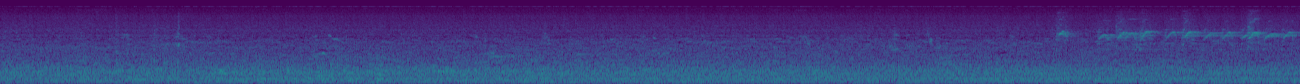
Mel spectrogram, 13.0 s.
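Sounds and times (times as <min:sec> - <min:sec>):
outdoor background noise: 0:00.0 - 0:13.0
bird chirping: 0:10.2 - 0:13.0.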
